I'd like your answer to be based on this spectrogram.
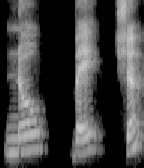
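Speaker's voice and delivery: Innovation said very slowly, in syllables; slow syllable split. Shown as a demonstration. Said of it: "I would do it like".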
